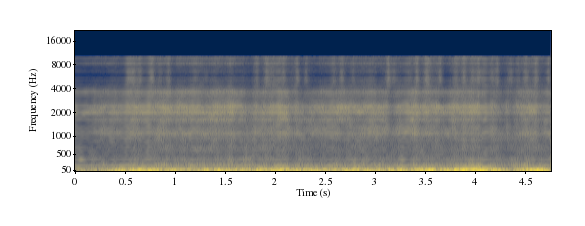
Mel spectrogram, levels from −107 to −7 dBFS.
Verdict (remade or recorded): remade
